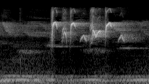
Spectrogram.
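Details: Tame, hand-reared cinereous tit (gelatik batu) singing often, its song filled with bar-winged prinia (ciblek) imitations, kept as a master bird for training others; a burst of sharp, high whistled sweeping notes over a steady hiss.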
